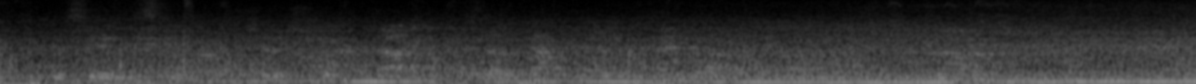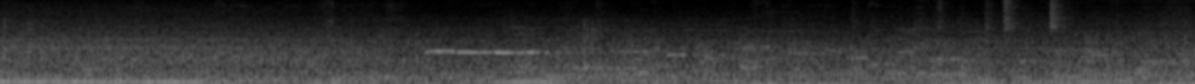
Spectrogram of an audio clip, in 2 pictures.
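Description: Wind rumbles softly outdoors on a quiet street.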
